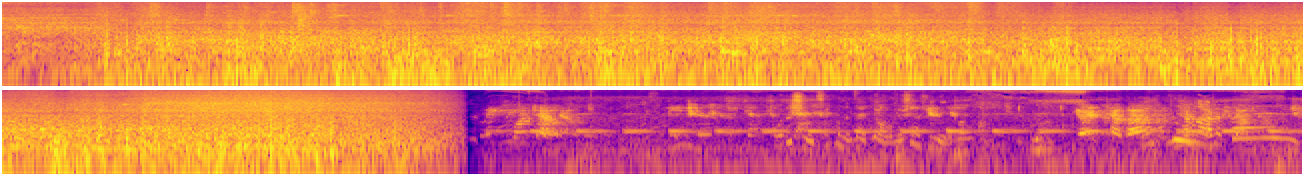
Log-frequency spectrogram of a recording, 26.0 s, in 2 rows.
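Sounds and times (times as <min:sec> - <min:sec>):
train wheels rumbling on rails: 0:00.0 - 0:17.6.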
